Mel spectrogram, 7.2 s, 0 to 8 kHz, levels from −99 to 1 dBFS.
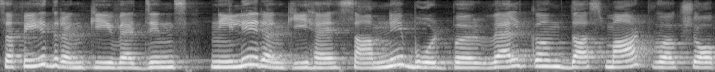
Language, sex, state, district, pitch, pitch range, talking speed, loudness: Hindi, female, Rajasthan, Bikaner, 215 Hz, 205-240 Hz, 140 wpm, -12 LUFS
